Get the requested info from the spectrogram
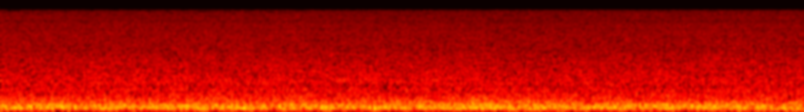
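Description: Steady low background noise, a constant hum-like hiss of the recording's room tone, unchanging throughout with no distinct events.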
